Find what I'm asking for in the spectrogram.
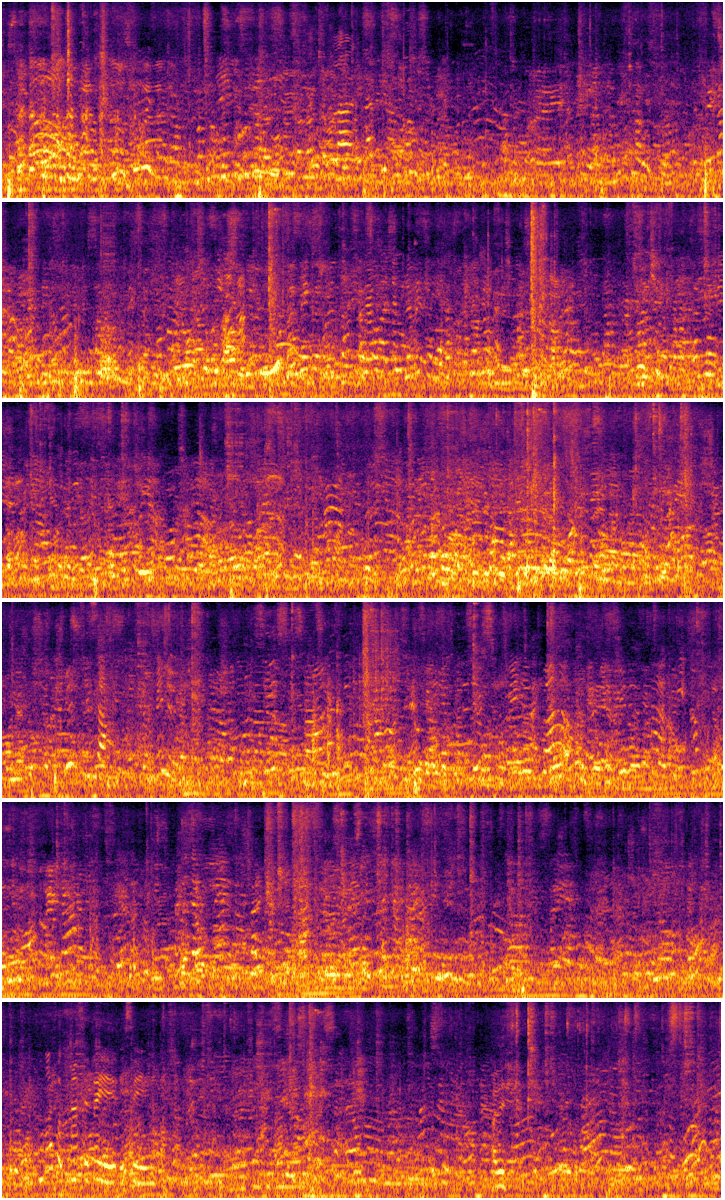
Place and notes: Rambouillet, France - Skating rink
the waiting room of a small skating rink. It's completely crowded.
